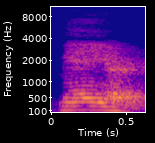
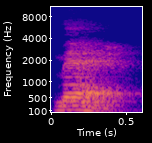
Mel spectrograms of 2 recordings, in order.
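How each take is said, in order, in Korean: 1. 미국식 억양으로 발음합니다. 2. 영국식 억양으로 발음합니다.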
